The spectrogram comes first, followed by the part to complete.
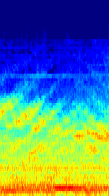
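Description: Dark ambient synthesizer music: a low drone that swells about once a second, with tones sweeping up and down above it.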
